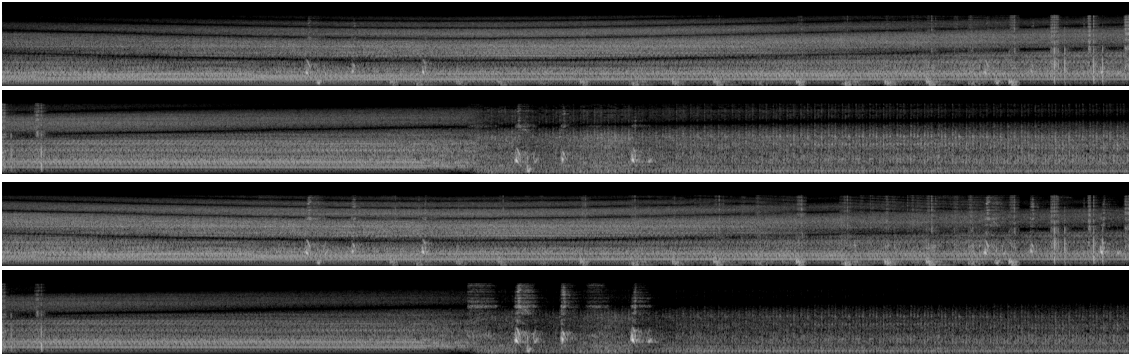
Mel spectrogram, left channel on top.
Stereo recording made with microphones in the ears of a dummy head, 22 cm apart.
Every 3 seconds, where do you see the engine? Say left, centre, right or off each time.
right, centre, left, left, left, left, left, left.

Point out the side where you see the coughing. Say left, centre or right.
right.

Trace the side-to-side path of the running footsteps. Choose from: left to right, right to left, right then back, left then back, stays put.
right to left.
